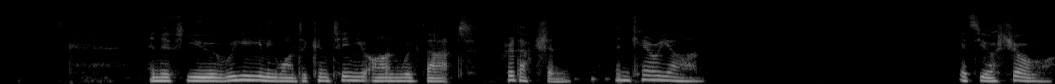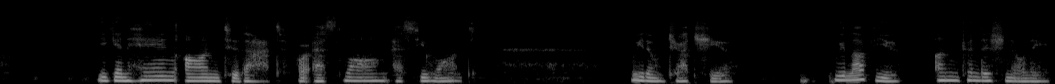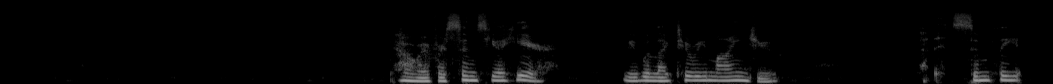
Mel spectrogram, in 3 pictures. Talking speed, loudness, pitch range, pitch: 95 wpm, -36 LUFS, 150-190 Hz, 165 Hz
